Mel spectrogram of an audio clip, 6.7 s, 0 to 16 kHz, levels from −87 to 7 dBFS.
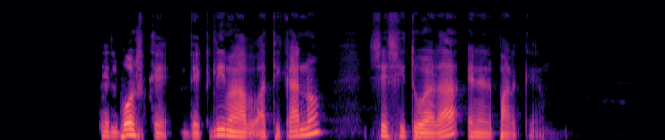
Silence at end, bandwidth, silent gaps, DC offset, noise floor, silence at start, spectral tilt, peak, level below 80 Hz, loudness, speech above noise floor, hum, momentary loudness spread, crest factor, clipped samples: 1.25 s; 11.5 kHz; none; under 0.1%; under -90 dBFS; 1 s; -8.5 dB/octave; -4 dBFS; -48 dBFS; -24 LUFS; over 67 dB; none; 11 LU; 22 dB; under 0.1%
